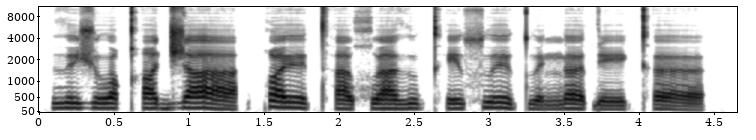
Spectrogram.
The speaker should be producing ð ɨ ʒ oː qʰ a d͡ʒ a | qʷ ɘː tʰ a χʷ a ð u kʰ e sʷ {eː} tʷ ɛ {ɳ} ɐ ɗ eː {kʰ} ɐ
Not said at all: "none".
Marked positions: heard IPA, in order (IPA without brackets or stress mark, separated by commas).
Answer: ɘː, ŋ, kʰ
